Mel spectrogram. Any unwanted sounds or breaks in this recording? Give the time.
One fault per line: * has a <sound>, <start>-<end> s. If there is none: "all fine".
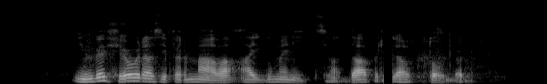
* has a dropout, 3.8-3.9 s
